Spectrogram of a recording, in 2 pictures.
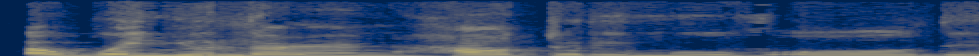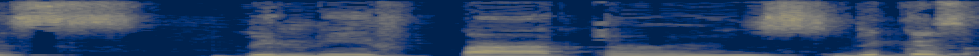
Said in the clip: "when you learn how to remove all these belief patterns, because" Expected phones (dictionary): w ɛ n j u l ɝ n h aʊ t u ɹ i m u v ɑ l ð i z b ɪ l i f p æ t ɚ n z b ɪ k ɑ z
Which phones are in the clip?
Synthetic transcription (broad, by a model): w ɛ n j u l ɝ n h aʊ t u ɹ i m u v ɑ l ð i s b ɪ l i f p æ t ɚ n s b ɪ k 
